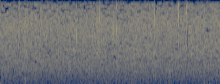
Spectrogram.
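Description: Faint, steady outdoor background hiss with a few soft ticks.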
